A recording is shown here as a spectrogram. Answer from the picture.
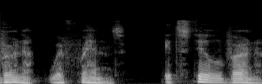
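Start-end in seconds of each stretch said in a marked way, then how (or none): none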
